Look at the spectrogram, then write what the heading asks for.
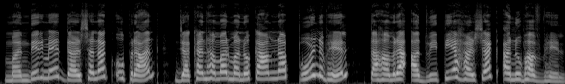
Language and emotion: Maithili, happy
